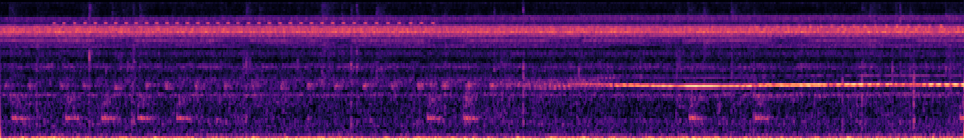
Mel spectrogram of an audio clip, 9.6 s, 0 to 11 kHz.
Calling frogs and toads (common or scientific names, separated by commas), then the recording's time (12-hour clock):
Usina tree frog
8:00pm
